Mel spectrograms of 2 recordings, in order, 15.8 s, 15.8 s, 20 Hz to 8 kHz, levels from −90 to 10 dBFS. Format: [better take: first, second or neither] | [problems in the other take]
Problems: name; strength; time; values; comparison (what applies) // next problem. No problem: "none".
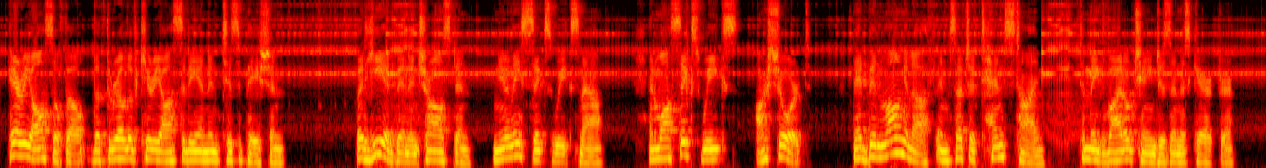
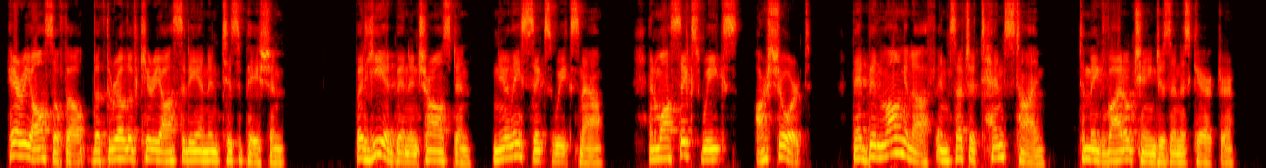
second | background sound (Coin (dropping)); 17 dB below the speech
